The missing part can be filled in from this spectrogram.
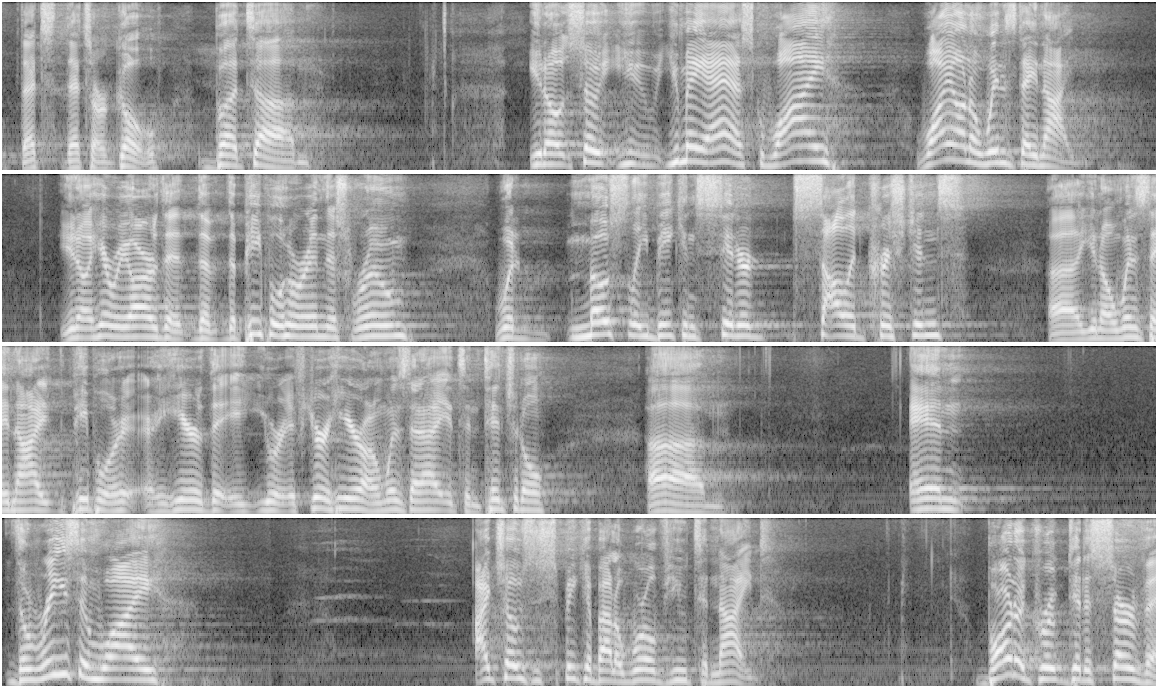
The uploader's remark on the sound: This week we bring you a special "live" episode of Real Men Talk.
